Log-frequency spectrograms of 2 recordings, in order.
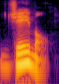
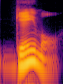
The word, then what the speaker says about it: Jamel: the word for camel, Jamel. Egyptians have no soft J sound. When they answered Gamel, like their prototypes among the Ephraimites, they were slain at the passage of the Jordan.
